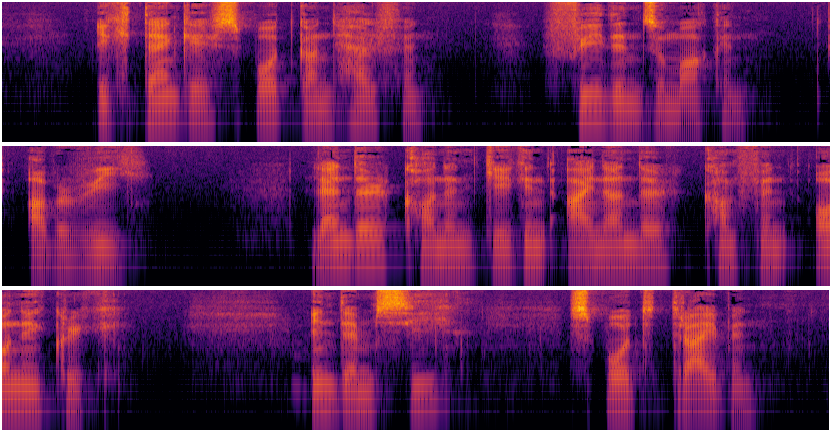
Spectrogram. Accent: Tibet, China; German is a second language; ich bin 15 Jahre alt und ich komme aus Tibet.

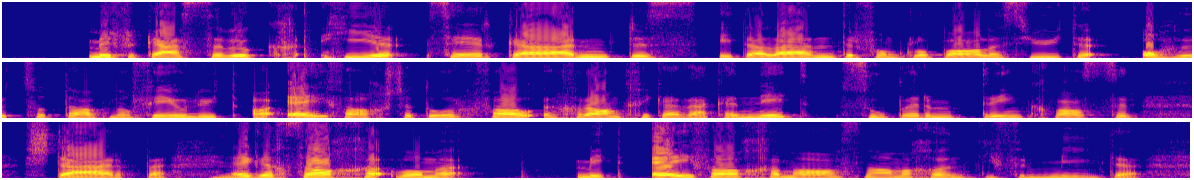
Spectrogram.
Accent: Switzerland; Ja, wie ist es bei uns in der Schweiz? Da haben wir eigentlich ganz andere Probleme. Bei uns in der Schweiz haben wir ja nicht das Problem, dass wir viele Mikroorganismen im Wasser haben.

